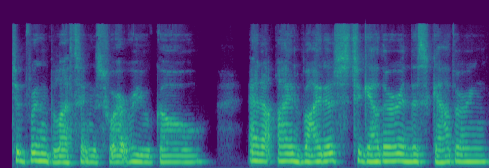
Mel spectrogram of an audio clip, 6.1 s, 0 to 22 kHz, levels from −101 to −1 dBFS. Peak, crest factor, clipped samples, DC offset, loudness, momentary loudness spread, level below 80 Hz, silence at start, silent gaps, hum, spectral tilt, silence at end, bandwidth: -14 dBFS; 14 dB; under 0.1%; under 0.1%; -27 LUFS; 6 LU; -72 dBFS; 0.15 s; none; none; -6.5 dB/octave; 0 s; 12.5 kHz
